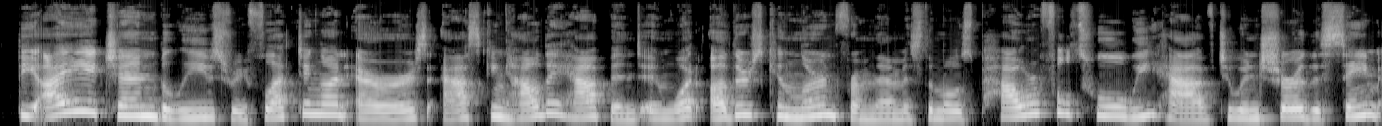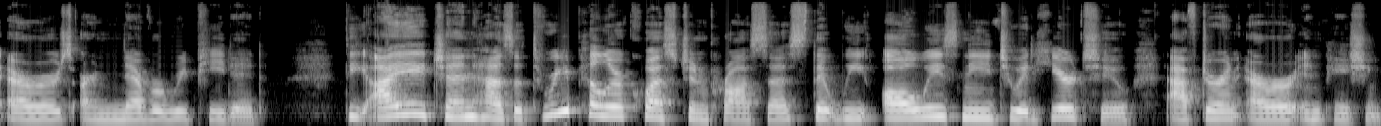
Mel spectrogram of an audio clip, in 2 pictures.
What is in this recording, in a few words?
Training Video; Voiceover Training Medical Healthcare Hospital Group; Professional voice acting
